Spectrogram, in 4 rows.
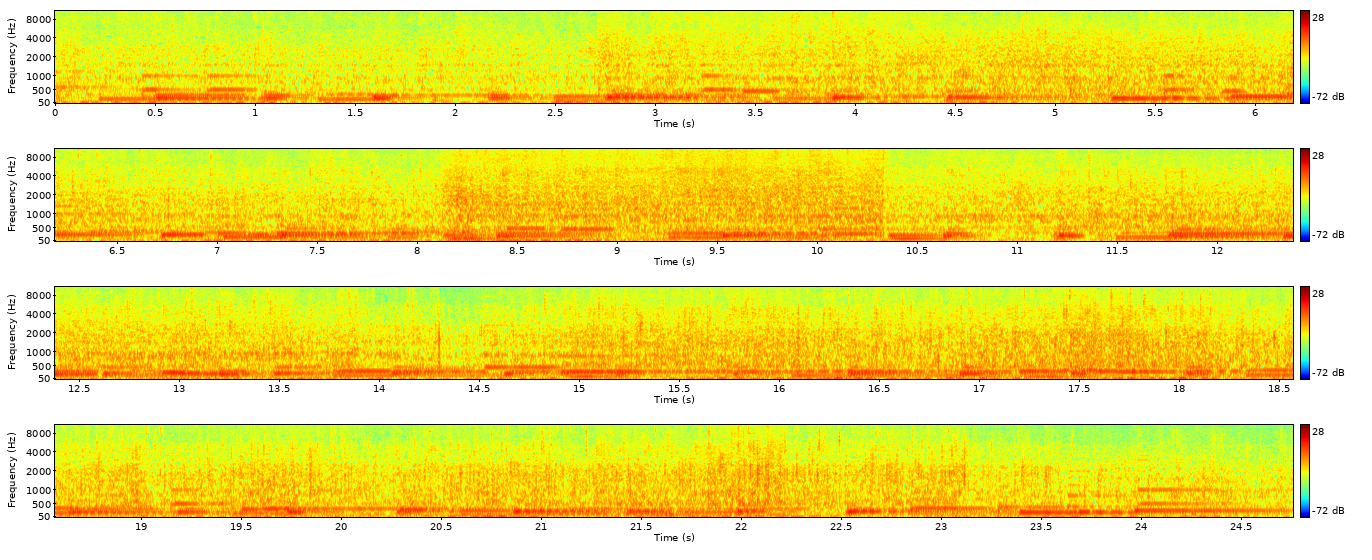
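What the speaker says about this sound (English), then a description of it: "Fry for 3 minutes on medium flame. Turn the fish." Fish kababs fry in oil on a medium flame, a steady, close sizzle that holds at the same level throughout with no talk.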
